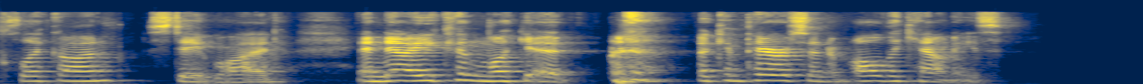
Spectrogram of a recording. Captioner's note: clears throat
